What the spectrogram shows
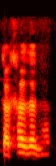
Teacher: पहला क से कंठ और क से क ख गघ तो क ख ग को उच्चारण कंठ से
